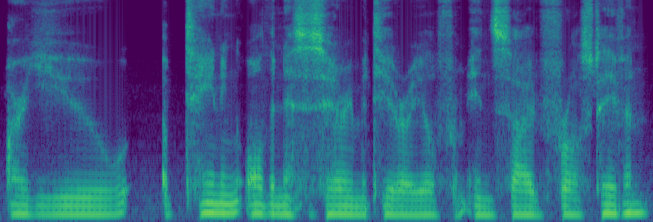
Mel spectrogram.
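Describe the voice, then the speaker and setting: A man playing an exasperated, firm werewolf bureaucrat in an audio roleplay, talking emphatically in a dry, husky voice. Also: fairly low pitch, level tone, moderate pace, lightly acted. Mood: patient, insistent. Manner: exasperated, emphatic, repeating himself. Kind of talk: audio roleplay acting, one side of a phone call.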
